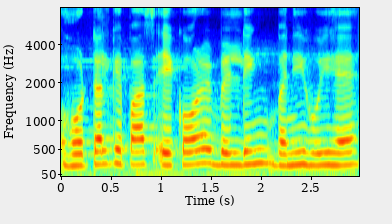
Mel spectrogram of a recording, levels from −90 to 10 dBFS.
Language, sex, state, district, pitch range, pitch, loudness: Hindi, female, Himachal Pradesh, Shimla, 215-230 Hz, 220 Hz, -14 LUFS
